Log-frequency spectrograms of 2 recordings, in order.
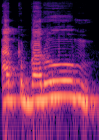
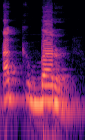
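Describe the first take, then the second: First: The word ends with an added 'um' sound. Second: The word ends cleanly on the 'r' sound. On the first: The speaker calls it wrong. "इस तरीके से नहीं" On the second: The speaker calls it right. "इस तरीके से बोलकर रुक जाना"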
